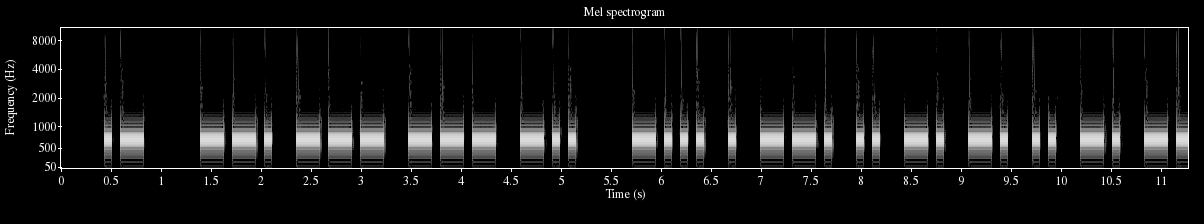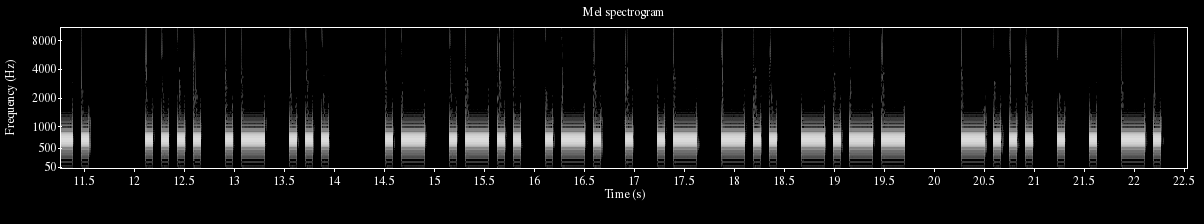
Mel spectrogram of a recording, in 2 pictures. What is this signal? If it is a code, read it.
Morse code, heard as a keyed tone, about 15 wpm, 700 Hz. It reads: A GOOD BEGINNING HAS ALREADY BEEN
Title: Sentences from Top 1000 Words - Review Part 5 - 15wpm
